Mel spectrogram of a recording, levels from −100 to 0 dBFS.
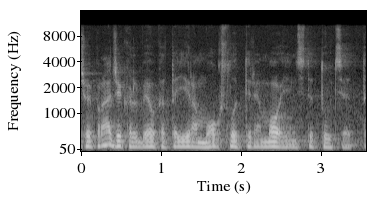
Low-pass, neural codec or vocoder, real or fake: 10.8 kHz; none; real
